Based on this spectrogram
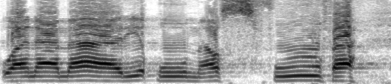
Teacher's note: الصاد ساكنة، نحذر من ضم الشفتين فيها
